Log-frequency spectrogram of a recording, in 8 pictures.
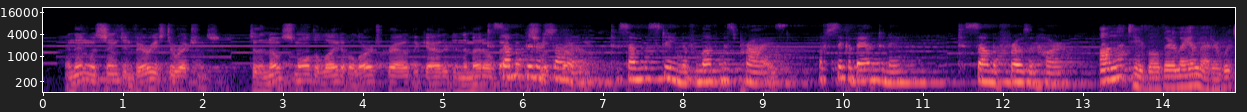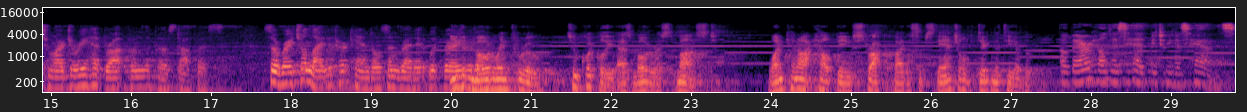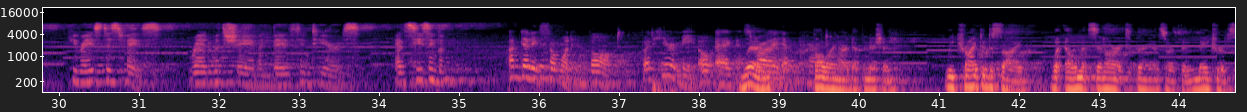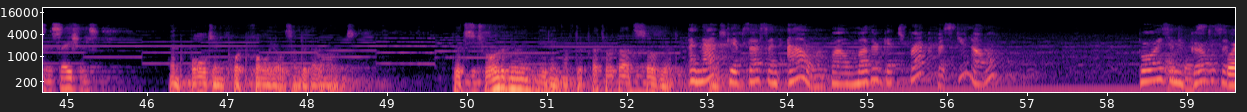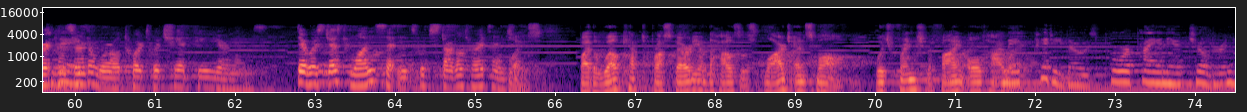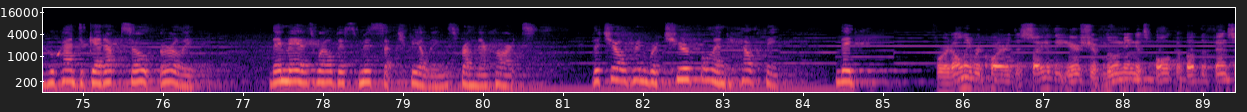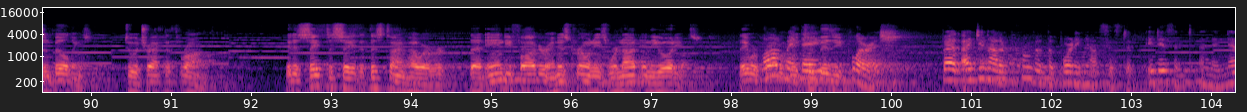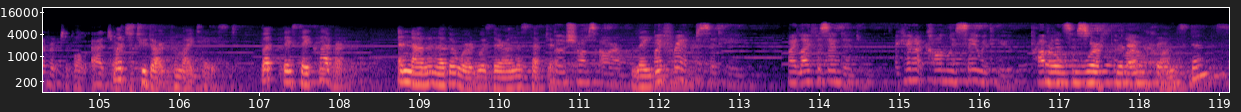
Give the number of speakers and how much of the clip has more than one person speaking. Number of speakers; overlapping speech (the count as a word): nine, about 9%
